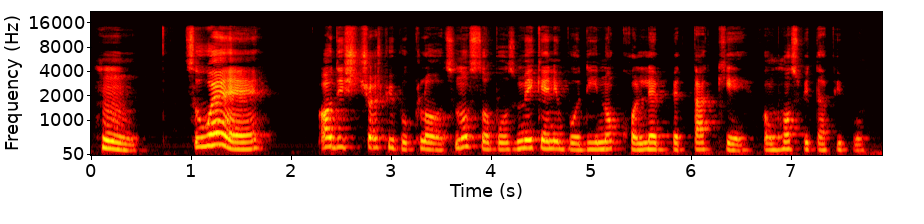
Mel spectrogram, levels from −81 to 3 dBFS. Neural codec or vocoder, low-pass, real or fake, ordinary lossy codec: vocoder, 48 kHz, 128 mel bands, Vocos; 14.4 kHz; fake; none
